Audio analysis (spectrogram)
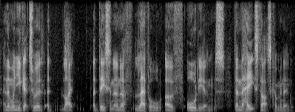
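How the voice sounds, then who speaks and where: Man, English accent, podcast host, very deep voice, animated chat, dry sound. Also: moderate pace, no room sound. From England. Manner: animated, chatty, leads the questions.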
